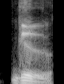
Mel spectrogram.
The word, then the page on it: goo: British English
